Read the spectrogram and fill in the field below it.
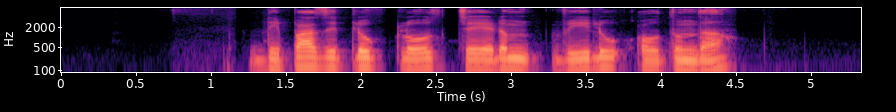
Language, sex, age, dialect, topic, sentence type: Telugu, male, 18-24, Utterandhra, banking, question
